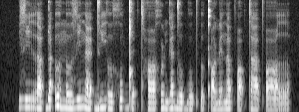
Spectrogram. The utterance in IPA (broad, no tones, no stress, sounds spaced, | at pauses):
z i r a ʔ ɖ a ʔ ɤ n̪ ɤ z i n̪ æ ʔ d̪ i j ɤ x o ɡ͡ǃ ɛ ʔ tʰ ɑ x o ɳ ɡ æ d̪ ɤ b o pʼ ɤ kʼ ɑ ɳ ɛ n̪ a pʼ ɑ ʔ t a pʼ ɑ r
